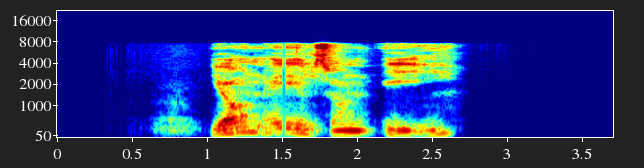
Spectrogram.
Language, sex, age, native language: Icelandic, male, 50-59, Icelandic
